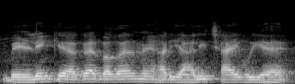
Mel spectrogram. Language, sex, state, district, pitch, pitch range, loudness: Hindi, male, Arunachal Pradesh, Lower Dibang Valley, 120 Hz, 115-125 Hz, -14 LUFS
